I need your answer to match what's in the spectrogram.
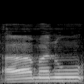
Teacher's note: آ کھڑا زبر ہے 2 حرکات لمبا کریں گے. نو واو مدہ ہے، آگے دوسرے کلمے میں حمزہ بشکل الف ہے، ایک ہی کلمے میں نہیں ہے چونکہ دونوں کلموں میں ہیں تو اس لیے یہاں پہ مد منفصل، جیسے یا پہ مد منفصل تھی اسی طرح منو پہ مد منفصل ہے.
